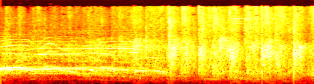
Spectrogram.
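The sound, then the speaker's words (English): A live audience at the True Story vegan cafe whoops and cheers with rising shouted voices, then breaks into dense, continuous applause with sharp claps, loud throughout. “Can we give them a massive cheer?”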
